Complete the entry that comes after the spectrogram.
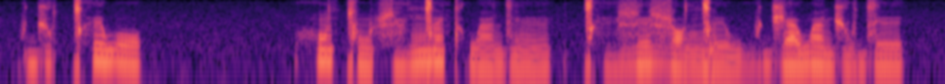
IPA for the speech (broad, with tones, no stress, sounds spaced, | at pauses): d͡ʒ u˧˥ ǀʰ e˥ w o˧ | h õ˥ ǀ ũ˩ ɬ æ̤˧˥ ŋ͡ǀ ẽ˥ tʰ w æ̃˩˧ d͡z ẽ˩ | ǀʰ e̤˩˧ ɮ e˥ ɮ ɒ˩ ŋ͡ǀ e˩ w ṳ˧˥ d͡ʒ æ˧˥ w æ̃˧ d͡ʒ u˩˧ d͡z e˧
